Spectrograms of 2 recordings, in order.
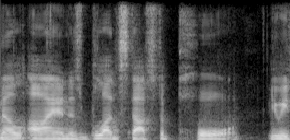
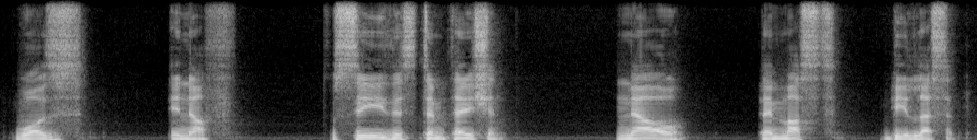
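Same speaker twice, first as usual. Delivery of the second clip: slow, halting, broken-up disappointed creature voice. Game master voicing a creature to the players, disappointed creature voice. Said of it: "almost as though there is a shred of disappointment".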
